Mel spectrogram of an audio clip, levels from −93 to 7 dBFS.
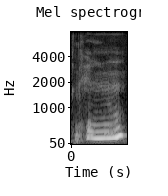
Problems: none marked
